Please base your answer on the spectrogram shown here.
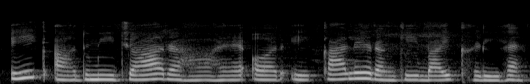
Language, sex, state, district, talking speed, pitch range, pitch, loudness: Hindi, female, Bihar, Supaul, 145 wpm, 205-230 Hz, 215 Hz, -26 LUFS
